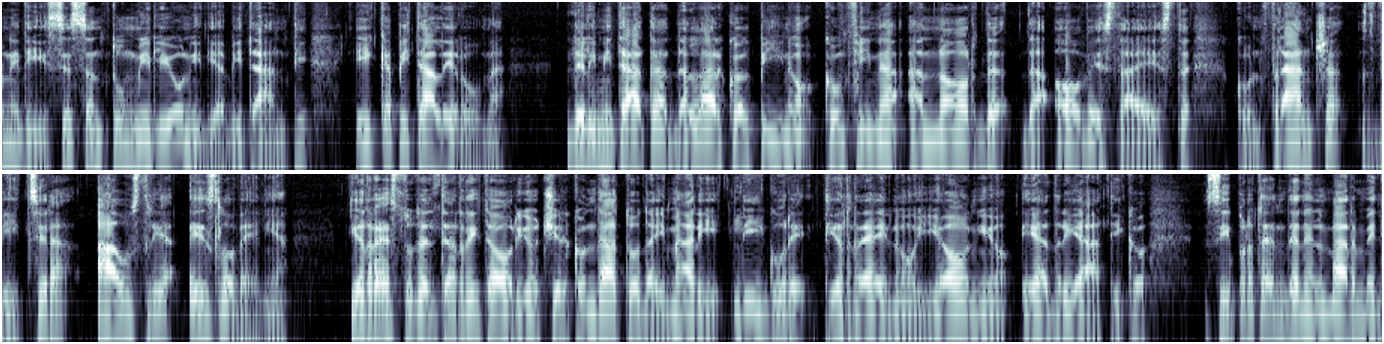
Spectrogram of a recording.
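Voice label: doblaje, Italian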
